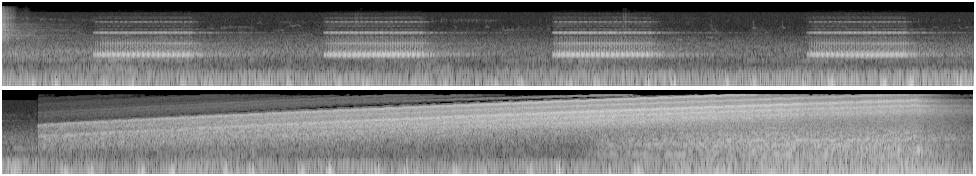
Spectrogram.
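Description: Instrumental break of an urban beat: a telephone ring sounds four times, each about a second long, over a low pulsing bass. From about halfway, a rising whoosh sweeps steadily upward in pitch until near the end.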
